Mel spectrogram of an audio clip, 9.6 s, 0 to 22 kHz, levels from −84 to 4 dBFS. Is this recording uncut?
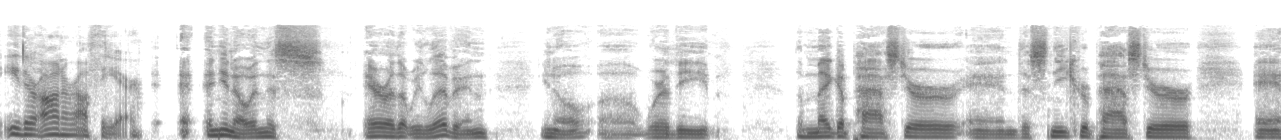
yes; 0 cuts

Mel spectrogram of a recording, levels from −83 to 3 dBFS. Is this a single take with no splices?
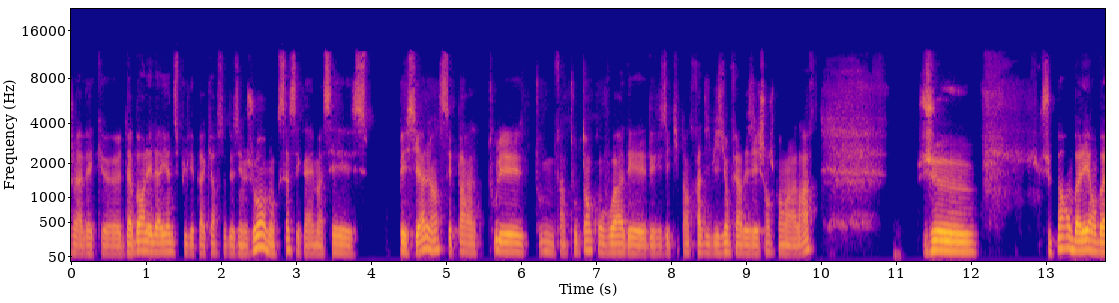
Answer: yes; 0 cuts

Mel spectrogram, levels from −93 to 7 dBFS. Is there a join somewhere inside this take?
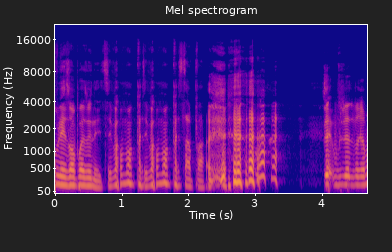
yes; 1 cut; at 1.3 s

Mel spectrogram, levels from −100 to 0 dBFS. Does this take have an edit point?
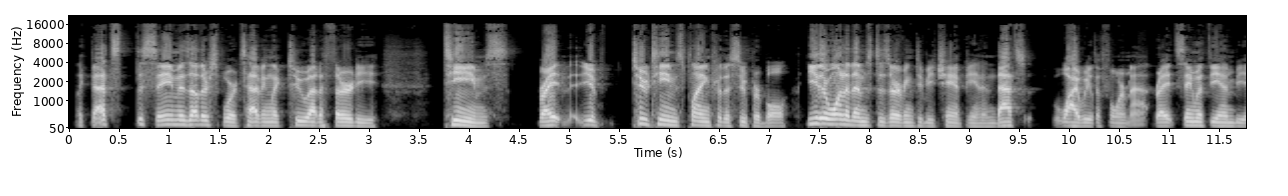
yes; 2 cuts; at 7.3 s, 10.2 s

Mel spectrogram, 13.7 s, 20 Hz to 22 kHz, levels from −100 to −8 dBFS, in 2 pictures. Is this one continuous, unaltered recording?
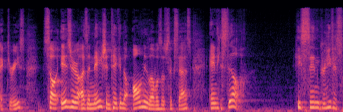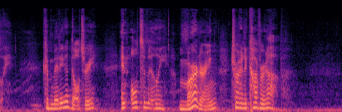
no; 1 cut; at 4.4 s

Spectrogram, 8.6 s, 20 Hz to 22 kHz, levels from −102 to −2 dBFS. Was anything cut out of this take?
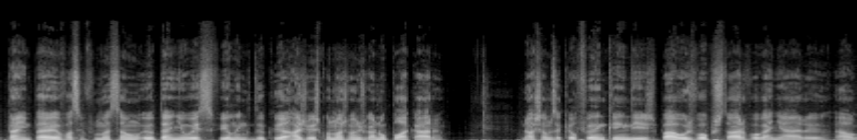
no; 0 cuts

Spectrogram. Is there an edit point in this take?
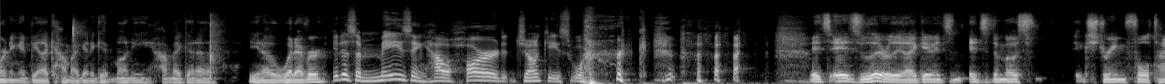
no; 0 cuts

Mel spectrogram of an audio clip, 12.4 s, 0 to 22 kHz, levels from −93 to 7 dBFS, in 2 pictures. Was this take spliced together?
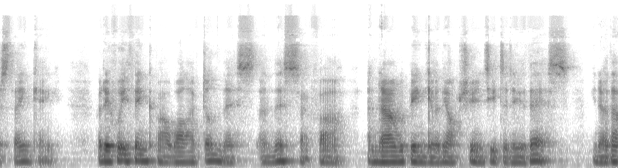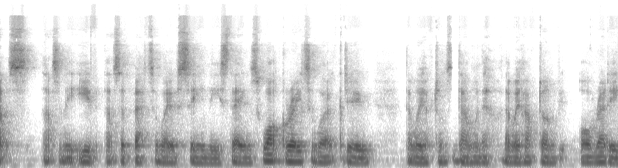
yes; 4 cuts; at 3.5 s, 5.8 s, 9.6 s, 10.7 s

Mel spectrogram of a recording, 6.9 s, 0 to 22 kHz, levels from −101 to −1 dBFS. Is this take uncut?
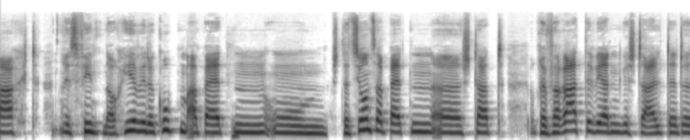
yes; 0 cuts

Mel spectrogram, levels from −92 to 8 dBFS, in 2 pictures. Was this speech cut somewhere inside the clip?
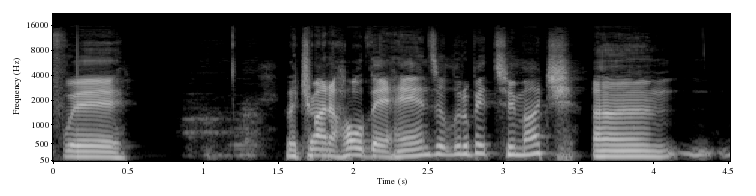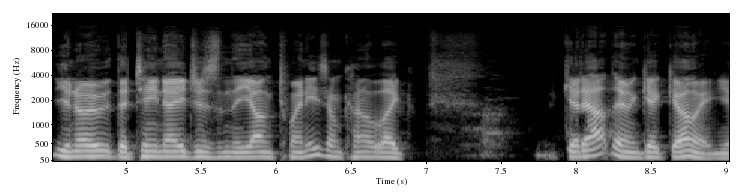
no; 0 cuts

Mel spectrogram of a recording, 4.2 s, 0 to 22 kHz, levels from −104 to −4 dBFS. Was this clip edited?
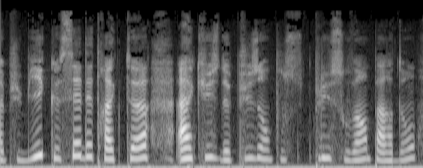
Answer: no; 0 cuts

